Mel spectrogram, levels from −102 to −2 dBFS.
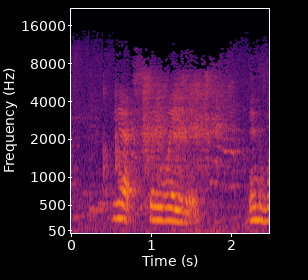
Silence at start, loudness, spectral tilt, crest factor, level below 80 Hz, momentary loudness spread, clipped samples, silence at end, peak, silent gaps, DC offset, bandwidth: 0 s; -33 LUFS; -4 dB/octave; 16 dB; -60 dBFS; 13 LU; under 0.1%; 0 s; -18 dBFS; none; under 0.1%; 13 kHz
